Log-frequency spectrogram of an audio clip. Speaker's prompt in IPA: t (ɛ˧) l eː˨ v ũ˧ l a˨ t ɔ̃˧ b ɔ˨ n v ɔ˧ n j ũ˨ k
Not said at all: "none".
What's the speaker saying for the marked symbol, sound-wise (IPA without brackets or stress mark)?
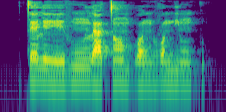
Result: ɛ˧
